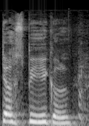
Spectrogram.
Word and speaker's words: Der Spiegel: Am I saying that right? – The Spiegel. – Oh, The Spiegel, sorry. – Is that Mirror? – Der Spiegel.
